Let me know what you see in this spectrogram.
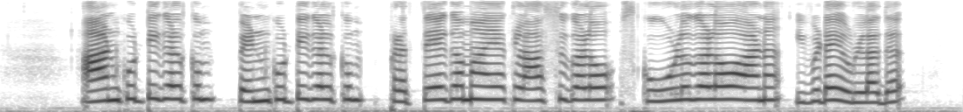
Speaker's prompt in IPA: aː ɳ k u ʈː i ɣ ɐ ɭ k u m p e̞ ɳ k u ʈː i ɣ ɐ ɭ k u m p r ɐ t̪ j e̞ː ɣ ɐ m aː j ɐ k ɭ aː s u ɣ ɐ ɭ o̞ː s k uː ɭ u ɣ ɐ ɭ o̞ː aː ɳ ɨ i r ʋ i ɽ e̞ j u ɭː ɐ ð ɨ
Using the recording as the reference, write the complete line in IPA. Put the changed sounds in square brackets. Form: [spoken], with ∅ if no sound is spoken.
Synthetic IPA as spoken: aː ɳ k u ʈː i ɣ ɐ ɭ k u m p e̞ ɳ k u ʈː i ɣ ɐ ɭ k u m p r ɐ t̪ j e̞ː ɣ ɐ m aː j ɐ k ɭ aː s u ɣ ɐ ɭ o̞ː s k uː ɭ u ɣ ɐ ɭ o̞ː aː ɳ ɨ i [∅] ʋ i ɽ e̞ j u ɭː ɐ ð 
